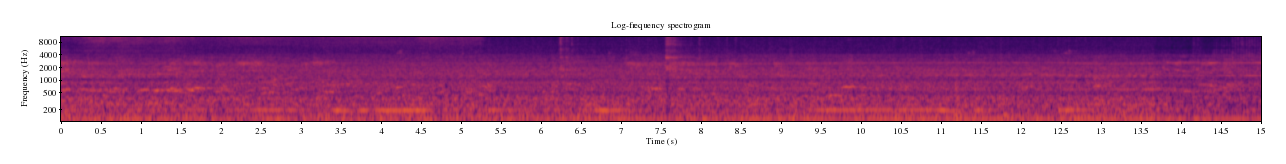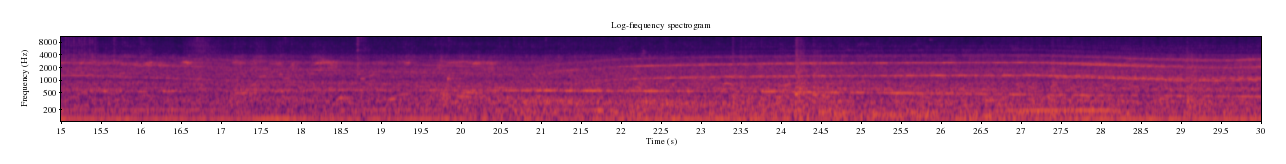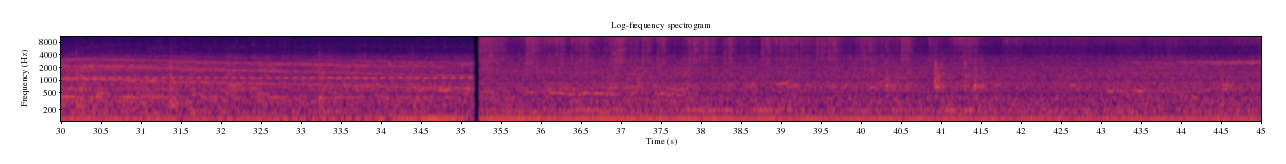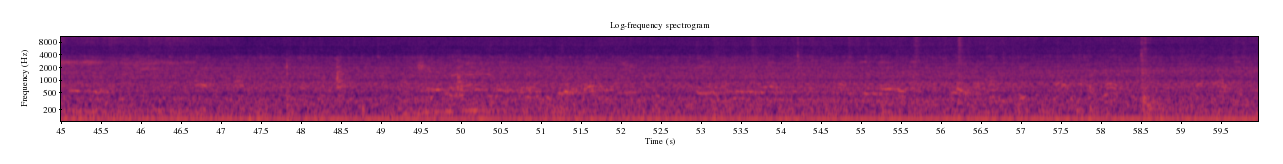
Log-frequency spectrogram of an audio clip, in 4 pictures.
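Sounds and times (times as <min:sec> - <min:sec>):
fire engine siren wailing: 0:00.0 - 0:59.9.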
